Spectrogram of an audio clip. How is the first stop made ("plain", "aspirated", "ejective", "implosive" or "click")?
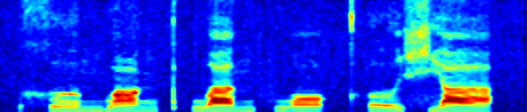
aspirated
